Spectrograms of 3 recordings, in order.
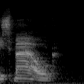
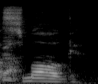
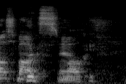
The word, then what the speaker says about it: Smaug: And it is definitely Smaug. – Not Smaug. – No. Smaug.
